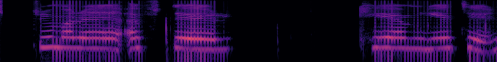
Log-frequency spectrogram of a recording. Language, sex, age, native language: Icelandic, male, 10, Icelandic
